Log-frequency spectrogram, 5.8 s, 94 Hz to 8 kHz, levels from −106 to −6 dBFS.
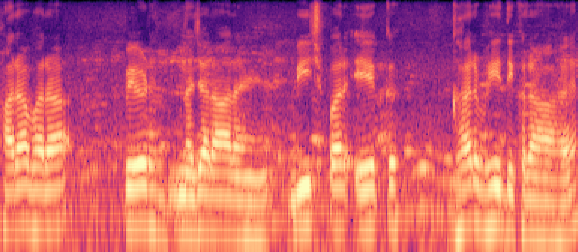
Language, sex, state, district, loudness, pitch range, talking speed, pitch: Hindi, male, Madhya Pradesh, Katni, -14 LUFS, 125-150 Hz, 155 wpm, 145 Hz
